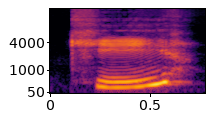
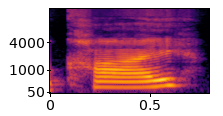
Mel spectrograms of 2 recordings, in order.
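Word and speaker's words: chi: x kind of shape is key or Kai um and it makes a k sound you've really got to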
